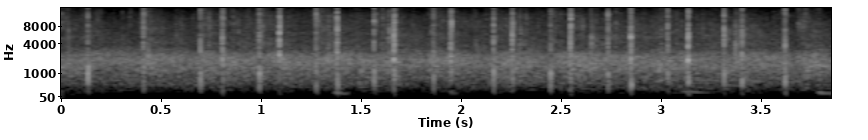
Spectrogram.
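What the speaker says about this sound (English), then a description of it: "could you give them a round of applause" An audience at an awards ceremony claps for people on stage, with individual hand claps standing out as sharp, fairly close, irregular pops over a continuous bed of applause.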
